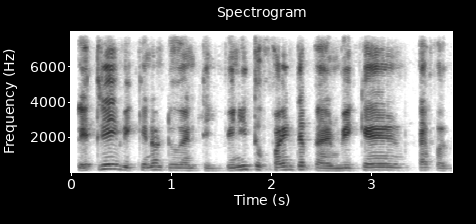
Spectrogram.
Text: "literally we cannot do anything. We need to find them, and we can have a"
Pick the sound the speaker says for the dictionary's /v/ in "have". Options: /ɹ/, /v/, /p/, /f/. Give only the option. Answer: /f/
